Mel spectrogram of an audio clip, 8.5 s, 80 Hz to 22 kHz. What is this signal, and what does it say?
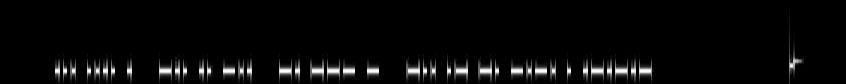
Morse code, heard as a keyed tone, about 30 wpm, 700 Hz. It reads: SHE DID NOT DANCE.
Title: Sentences from Top 1000 Words - Review Part 4 - 30wpm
